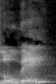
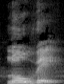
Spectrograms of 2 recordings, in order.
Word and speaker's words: Loewe: don't even confirm you some of you guys are pronouncing wrong too is lovay lovay okay LaVey whatever so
